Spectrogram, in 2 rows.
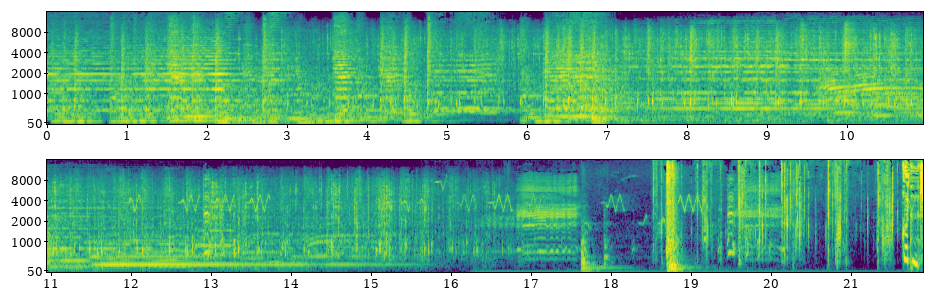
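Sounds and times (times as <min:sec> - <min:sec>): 
music: 0:00.0 - 0:15.7
horse hooves clip-clopping as a horse-drawn carriage drives along: 0:00.0 - 0:21.8.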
